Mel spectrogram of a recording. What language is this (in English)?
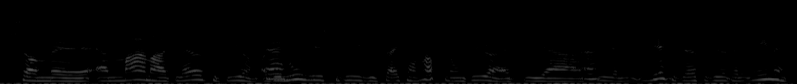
Danish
